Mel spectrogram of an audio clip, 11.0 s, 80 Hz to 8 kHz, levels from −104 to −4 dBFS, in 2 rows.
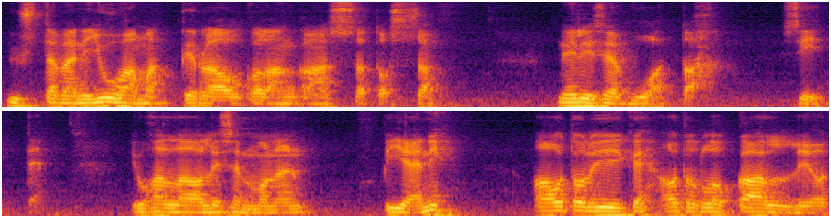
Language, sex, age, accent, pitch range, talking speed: Finnish, male, 30-49, native, 95-115 Hz, 80 wpm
